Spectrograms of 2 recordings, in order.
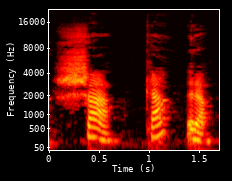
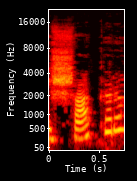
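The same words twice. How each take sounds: First: "chácara" bem devagar, CHÁ, CA, RA; separação de sílabas. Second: Said in the usual way. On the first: Shown as a demonstration. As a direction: dite "chácara" com pausa em cada sílaba. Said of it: "três". ("chácara" silabado e pausado)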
